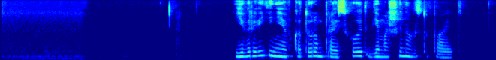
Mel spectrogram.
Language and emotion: Russian, neutral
